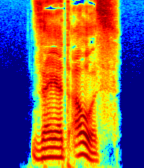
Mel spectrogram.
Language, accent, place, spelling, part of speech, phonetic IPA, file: German, Germany, Berlin, sähet aus, verb, [ˌzɛːət ˈaʊ̯s], De-sähet aus.ogg
- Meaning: second-person plural subjunctive II of aussehen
